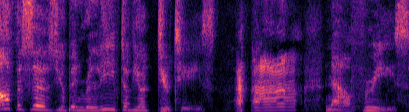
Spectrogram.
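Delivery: so-so ventriloquist dummy voice. A speaker imitates how someone talks: not-great impression. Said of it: "Not that great".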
